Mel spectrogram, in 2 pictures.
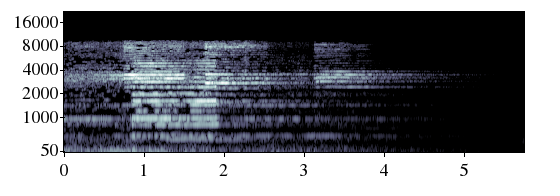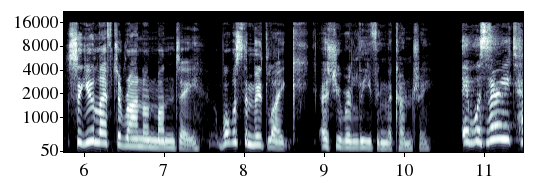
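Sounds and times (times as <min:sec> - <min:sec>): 
low traffic rumble: 0:00.0 - 0:03.5
car horns honking in protest: 0:00.0 - 0:05.5
speech: 0:05.9 - 0:11.4.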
